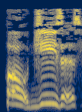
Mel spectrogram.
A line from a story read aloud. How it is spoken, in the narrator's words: he said, and his voice went rough with emotion, and she knew he was trying not to cry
